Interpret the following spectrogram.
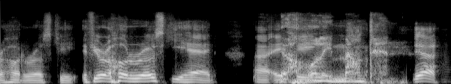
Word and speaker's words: Jodorowsky: Jodorowsky. Yeah, the J is like an H.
